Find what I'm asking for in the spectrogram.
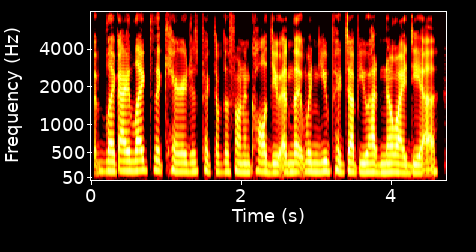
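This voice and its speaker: A woman in her twenties tells a story in a loose, chatty way, full of fillers and laughter. Her voice is smooth and clear, and the mic is close and dry. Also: deep voice, little pitch movement, fairly quick, dry recording. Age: 20s. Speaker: podcast co-host. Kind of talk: casual family chat.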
